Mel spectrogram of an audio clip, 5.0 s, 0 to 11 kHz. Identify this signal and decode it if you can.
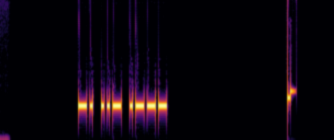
Morse code, heard as a keyed tone, about 27 wpm, 700 Hz. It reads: NUJ
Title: USA Call Sign Postfixes - 3 Letters 28wpm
